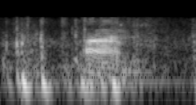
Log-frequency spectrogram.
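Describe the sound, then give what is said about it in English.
Quick, muffled clicks of typing on a computer keyboard come through a thin, call-quality line, with a short burst of voice partway through. “So somebody's typing.”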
